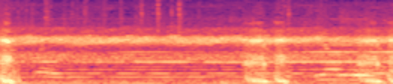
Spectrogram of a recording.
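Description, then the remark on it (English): Nighttime tree frogs croak in a steady chorus, a constant high trill layered with bursts of rhythmic croaking that pulse in and out, with no voices, played as part of a soundtrack of nocturnal sounds in a dome exhibit. “Maybe it's because this is my second time, or maybe it's because of the strangely comforting sounds of nighttime tree frogs.”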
